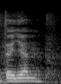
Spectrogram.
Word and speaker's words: Taïan: Et moi, c'est Taïan. Ça s'écrit avec un A, mais ça se prononce pas, tu sais, c'est un prénom malgache, on m'a volé mes gâteaux.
